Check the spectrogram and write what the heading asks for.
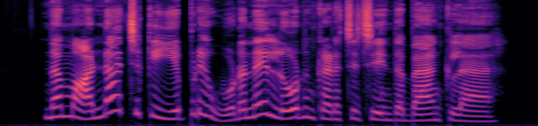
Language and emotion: Tamil, surprised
